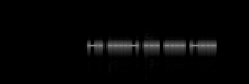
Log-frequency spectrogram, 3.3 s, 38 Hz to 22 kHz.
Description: Morse code, heard as a keyed tone, about 34 wpm, 700 Hz. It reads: N4SHB
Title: USA Call Signs - 5 Characters - 2x Character Spacing - 35wpm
